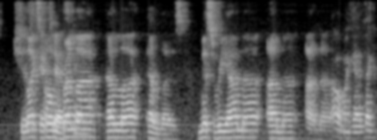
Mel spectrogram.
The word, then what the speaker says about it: Rihanna: The H is silent. Rihanna.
